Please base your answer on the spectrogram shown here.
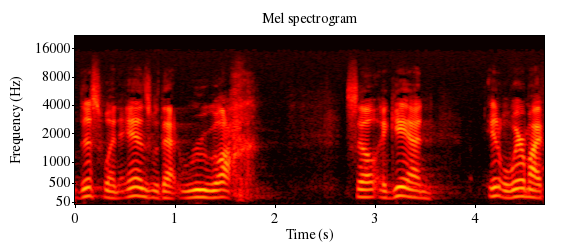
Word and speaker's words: ruach: And to pronounce it, it's kind of like that chesed. It's got that CH sound in Hebrew that is a cross between the C and the H, and you get that guttural sound, and so this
